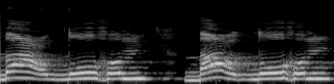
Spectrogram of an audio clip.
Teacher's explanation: ഐൻ്റെ മുകളിൽ സുക്കൂനുണ്ട്, പക്ഷെ അതിന് നമ്മൾ ബഅ്ദുഹും ഫുൾ സുക്കൂന് കൊടുക്കരുത്, ഹാഫ് സുക്കൂൻ.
